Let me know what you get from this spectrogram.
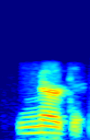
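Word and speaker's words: Nurkić: I can never pronounce Nurkic. – His name. Jokic? – Yusuf Nurkic. – Nurkic.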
